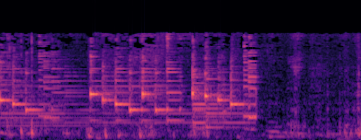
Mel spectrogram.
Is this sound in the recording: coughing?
no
